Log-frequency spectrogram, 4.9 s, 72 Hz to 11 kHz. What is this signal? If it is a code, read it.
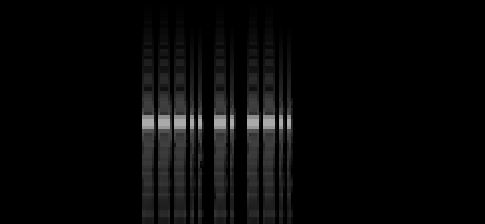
Morse code, heard as a keyed tone, about 30 wpm, 700 Hz. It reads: 8NZ
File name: Speed-Racing - Three Letter-Number Combinations - 25wpm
